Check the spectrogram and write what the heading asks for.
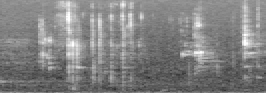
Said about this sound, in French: Une petite gorgée d'eau, ça va toujours aider.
